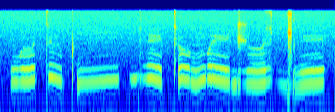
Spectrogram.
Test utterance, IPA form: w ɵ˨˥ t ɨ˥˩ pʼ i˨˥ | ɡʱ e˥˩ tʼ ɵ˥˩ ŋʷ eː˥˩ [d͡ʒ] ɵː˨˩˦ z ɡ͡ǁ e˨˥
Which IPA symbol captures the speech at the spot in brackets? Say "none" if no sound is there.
d͡ʒ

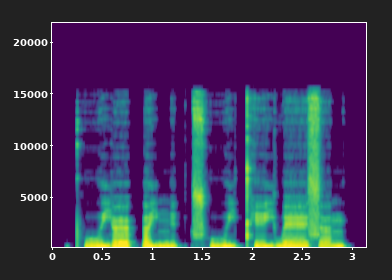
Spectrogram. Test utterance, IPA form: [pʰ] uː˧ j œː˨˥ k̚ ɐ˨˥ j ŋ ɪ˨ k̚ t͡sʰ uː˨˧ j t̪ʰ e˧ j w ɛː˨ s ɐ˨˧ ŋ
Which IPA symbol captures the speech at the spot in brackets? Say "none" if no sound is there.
pʰ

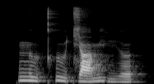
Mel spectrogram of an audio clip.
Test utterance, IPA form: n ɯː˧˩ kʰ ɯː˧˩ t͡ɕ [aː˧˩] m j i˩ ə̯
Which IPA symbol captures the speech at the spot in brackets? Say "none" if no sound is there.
aː˩˧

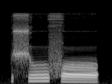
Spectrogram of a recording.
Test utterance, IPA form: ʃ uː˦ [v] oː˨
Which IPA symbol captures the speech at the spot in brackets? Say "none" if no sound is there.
f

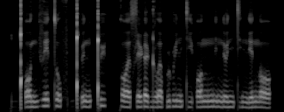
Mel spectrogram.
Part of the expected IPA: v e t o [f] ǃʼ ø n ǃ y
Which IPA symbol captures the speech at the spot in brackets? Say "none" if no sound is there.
f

